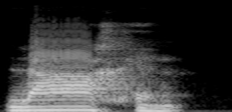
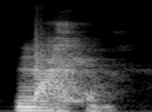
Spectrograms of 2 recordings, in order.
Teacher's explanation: La sílaba finaliza en la A, pero se pronuncia corta porque tenemos una CH después, ¿ok? Eso también es una tendencia, que hay una CH después que las vocales se pronuncian igual, cortas, en muchos casos.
